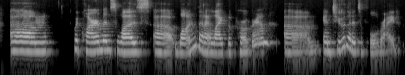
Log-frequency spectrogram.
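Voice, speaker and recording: Against a quiet background, a woman with a Spanish accent speaks at a very slow pace. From Honduras, Tegucigalpa. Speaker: expat interviewee. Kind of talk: interview. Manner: casual, many fillers.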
